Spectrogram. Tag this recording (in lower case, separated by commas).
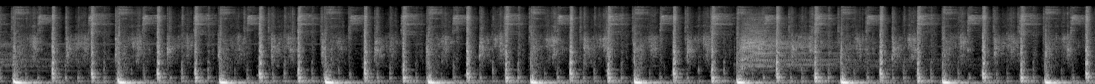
music, percussion, wood block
